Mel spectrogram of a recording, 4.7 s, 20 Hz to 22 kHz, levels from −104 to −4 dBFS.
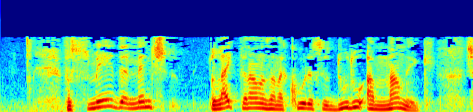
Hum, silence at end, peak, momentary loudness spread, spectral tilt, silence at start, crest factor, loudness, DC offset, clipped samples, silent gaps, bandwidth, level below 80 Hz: none; 0 s; 0 dBFS; 14 LU; -10 dB/octave; 0.25 s; 14 dB; -15 LUFS; under 0.1%; under 0.1%; none; 5.8 kHz; -48 dBFS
